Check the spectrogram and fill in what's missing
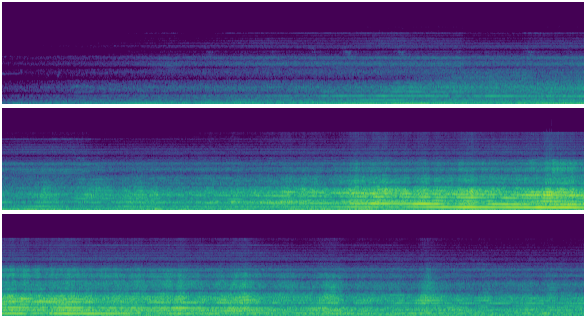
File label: airplane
